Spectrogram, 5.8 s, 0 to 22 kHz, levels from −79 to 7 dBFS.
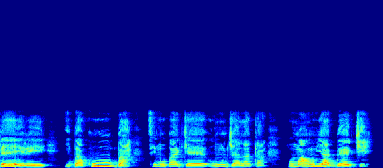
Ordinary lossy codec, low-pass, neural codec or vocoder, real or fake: none; none; none; real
